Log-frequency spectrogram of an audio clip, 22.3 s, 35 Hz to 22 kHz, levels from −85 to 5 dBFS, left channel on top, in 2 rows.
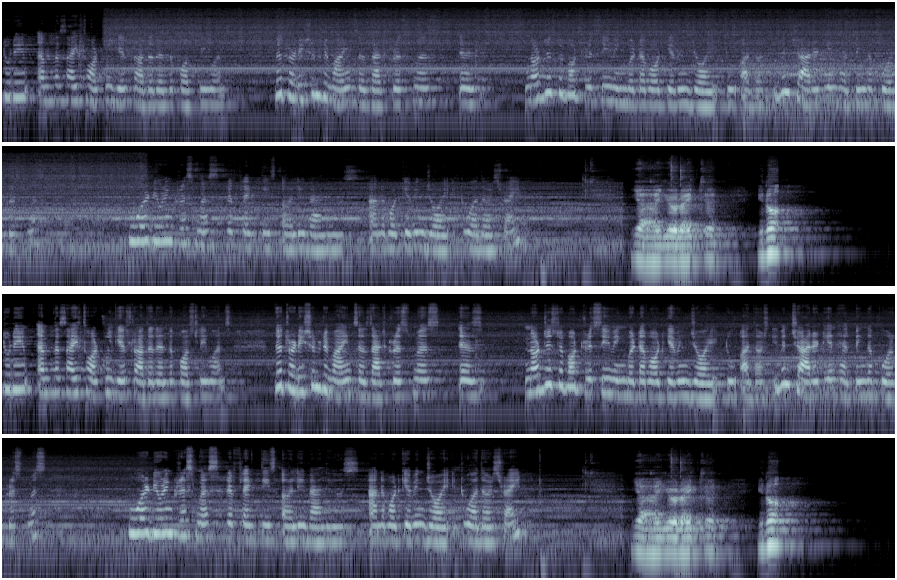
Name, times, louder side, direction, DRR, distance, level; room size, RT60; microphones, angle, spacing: voice 1, 0.0-2.8 3.2-5.5 5.7-6.0 6.5-11.7 12.7-17.7, right 4 dB, 55° right, 7 dB, 1.0 m, -26 dB
sound 1, 1.3-13.0, left 6 dB, 90° left, 4.2 m, -42 dB
sound 2, 9.2-19.0, left 3 dB, 45° left, 0.9 m, -38 dB
voice 2, 19.0-20.1 20.6-20.9, left 1 dB, 10° left, 11 dB, 1.0 m, -21 dB
26.0 x 23.0 x 8.8 m, 1.0 s
head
